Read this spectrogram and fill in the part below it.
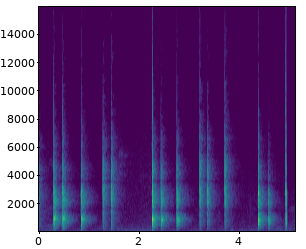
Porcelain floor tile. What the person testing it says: obviously you can hear hollow spots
